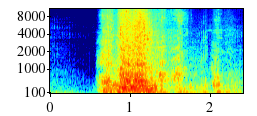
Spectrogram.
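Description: The Metro-Goldwyn-Mayer logo's lion roar: one loud, rough roar starts about half a second in and trails off into a shorter growl near the end.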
